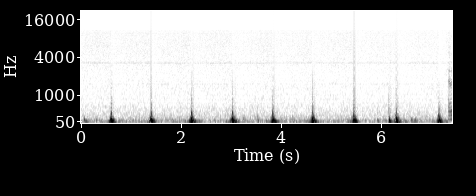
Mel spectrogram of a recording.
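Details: Korotkoff sounds.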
